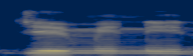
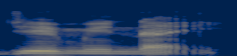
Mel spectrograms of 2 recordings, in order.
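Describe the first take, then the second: First: The word ends with an 'ee' sound. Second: The word ends with an 'eye' sound. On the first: The speaker calls it wrong. "উচ্চারণটা জেমিনি না" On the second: The speaker calls it right.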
